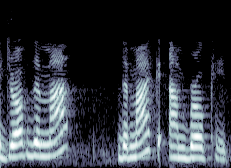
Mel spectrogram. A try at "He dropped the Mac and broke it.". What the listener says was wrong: Exactly. Okay, now I didn't hear the T and dropped.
